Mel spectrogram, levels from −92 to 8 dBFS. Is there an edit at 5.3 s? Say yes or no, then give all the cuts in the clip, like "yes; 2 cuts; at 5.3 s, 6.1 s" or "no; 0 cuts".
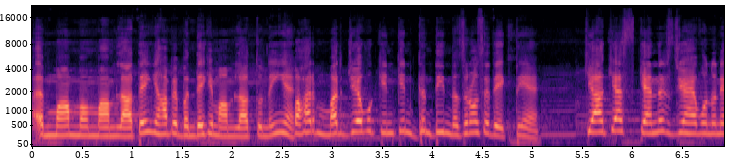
no; 1 cut; at 2.6 s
